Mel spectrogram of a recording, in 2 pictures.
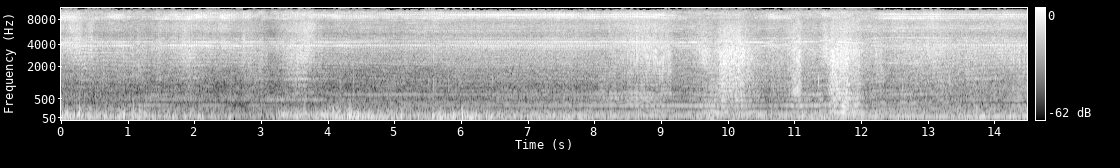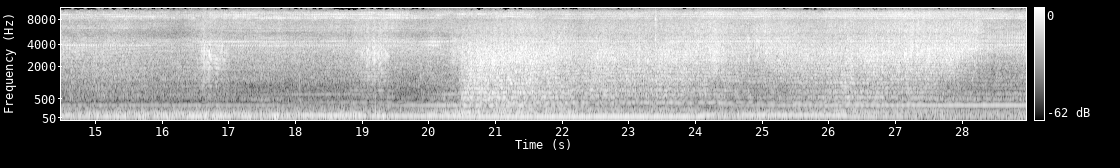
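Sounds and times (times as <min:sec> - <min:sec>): rc helicopter rotor and motor drone: 0:00.0 - 0:28.9.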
